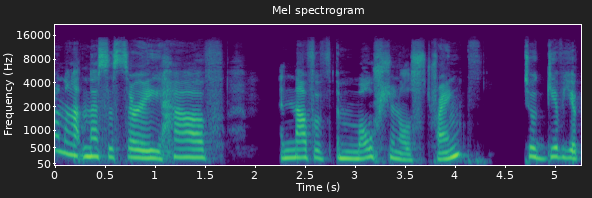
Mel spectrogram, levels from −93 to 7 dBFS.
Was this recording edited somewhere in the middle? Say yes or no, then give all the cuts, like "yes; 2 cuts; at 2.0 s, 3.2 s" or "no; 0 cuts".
no; 0 cuts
